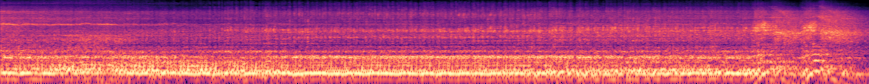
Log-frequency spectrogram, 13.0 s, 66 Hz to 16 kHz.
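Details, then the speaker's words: Stage 2 Sea-Doo RXP personal watercraft idling: strong steady low drone with an even fast beat, no knocks or rattles; normal idle. "i think the skis sound different up here it sounded pretty good to me i think it's a tall ceiling"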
